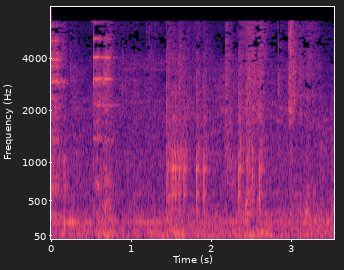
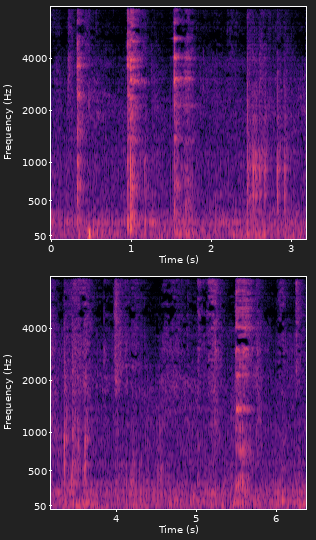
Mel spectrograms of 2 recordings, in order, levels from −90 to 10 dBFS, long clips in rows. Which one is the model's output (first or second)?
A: second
